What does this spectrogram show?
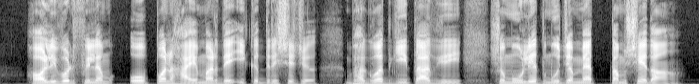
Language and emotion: Dogri, angry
